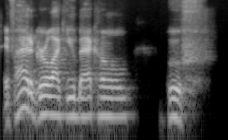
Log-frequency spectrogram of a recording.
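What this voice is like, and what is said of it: Put-on Kentucky accent. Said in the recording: “this is going to be a very bad Dan Stevens Kentucky accent impression ... that was not a bad Dan Stevens ... I think it was a pretty decent”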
